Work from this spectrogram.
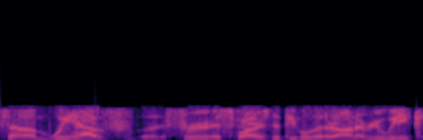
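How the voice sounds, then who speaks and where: A man with a medium pitch and an American accent. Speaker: radio show host and activist. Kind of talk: radio interview.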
